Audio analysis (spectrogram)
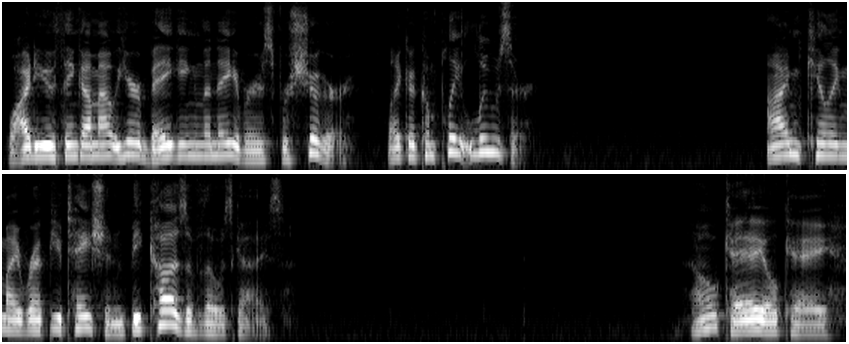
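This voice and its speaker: A man's voice: on the high side, animated, unhurried, darkish tone. A man playing a bumbling, broke villain neighbor in a comedic audio roleplay, speaking in a hesitant, pleading, self-justifying way. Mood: exasperated. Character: broke, bumbling, sheepish male supervillain neighbor begging for sugar. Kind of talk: comedic ASMR roleplay monologue.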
